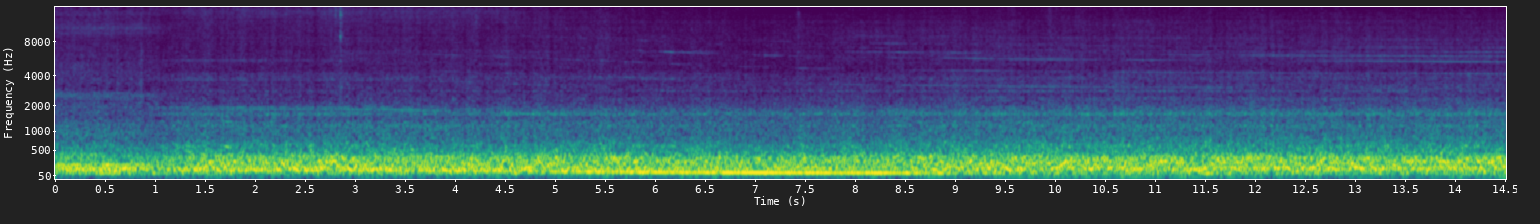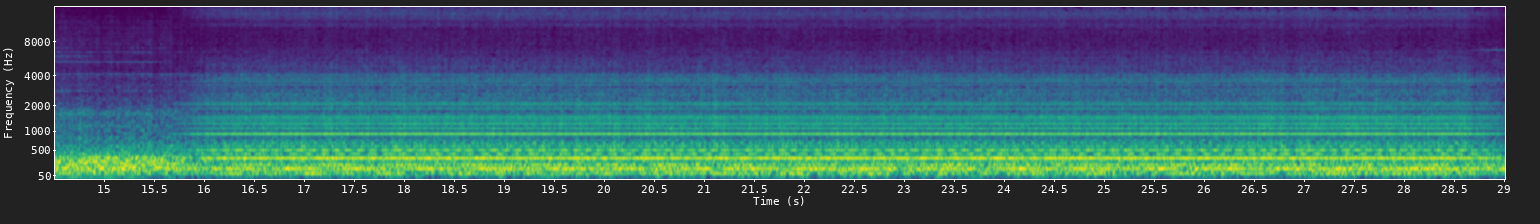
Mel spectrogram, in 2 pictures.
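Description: Cabin noise inside a Yakovlev Yak-42D in flight: a steady rush of air and engine noise from its three rear-mounted Lotarev D-36 turbofans. About halfway through it changes to a steady drone carrying a set of clear, even engine tones.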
